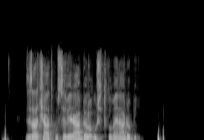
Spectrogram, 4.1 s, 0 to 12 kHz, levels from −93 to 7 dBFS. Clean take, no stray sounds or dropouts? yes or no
yes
